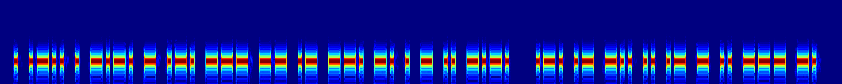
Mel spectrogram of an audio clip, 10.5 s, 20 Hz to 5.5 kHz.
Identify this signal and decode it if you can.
Morse code, heard as a keyed tone, about 25 wpm, 600 Hz. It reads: ELECTROMAGNETIC RADIATION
